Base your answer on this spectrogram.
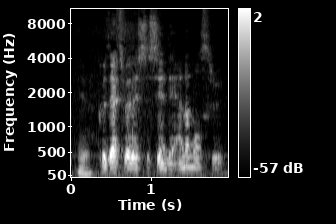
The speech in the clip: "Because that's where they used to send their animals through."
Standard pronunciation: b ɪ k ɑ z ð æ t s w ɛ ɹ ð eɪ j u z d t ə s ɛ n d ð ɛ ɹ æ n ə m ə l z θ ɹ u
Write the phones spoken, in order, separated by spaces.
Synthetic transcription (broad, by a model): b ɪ k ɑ z ð æ t s w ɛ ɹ ð eɪ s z t ə s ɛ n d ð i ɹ æ n ə m ə l z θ ɹ u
